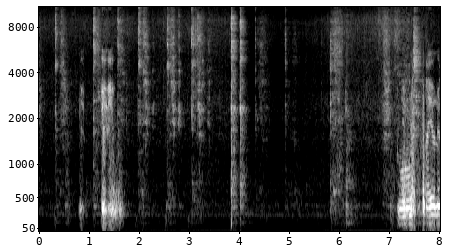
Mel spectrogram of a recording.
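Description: Metal spoon stirring and scraping rice fried with potato and onion in a steel kadhai, in irregular scrapes and knocks against the pan, over a faint frying sizzle.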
